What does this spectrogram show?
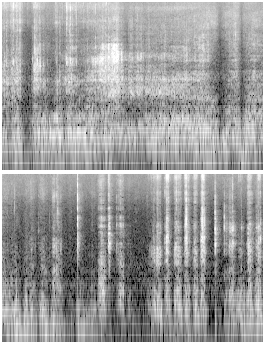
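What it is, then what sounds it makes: Textured plastic board. Long acrylic nails scratch slowly and deeply across a large, flat grey plastic board with a fine textured surface, a solid thin sheet resting on a table. The sound is a steady, low, rasping scrape that breaks into shorter, bright-edged scratch strokes toward the end.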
